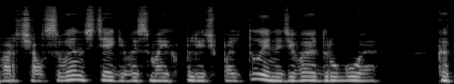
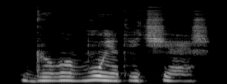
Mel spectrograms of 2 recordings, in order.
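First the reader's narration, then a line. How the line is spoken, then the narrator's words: Angry, through clenched teeth. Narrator (Russian): зло процедил он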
